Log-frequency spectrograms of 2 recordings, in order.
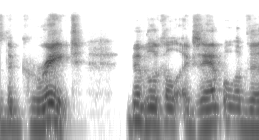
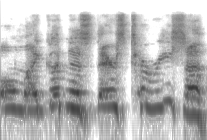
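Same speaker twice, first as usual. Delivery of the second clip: excited, raised, high voice, a little more intense; 11 semitones higher than usual. Father demonstrating how he greets Teresa, a little louder and excited. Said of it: "my voice gets a little louder".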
